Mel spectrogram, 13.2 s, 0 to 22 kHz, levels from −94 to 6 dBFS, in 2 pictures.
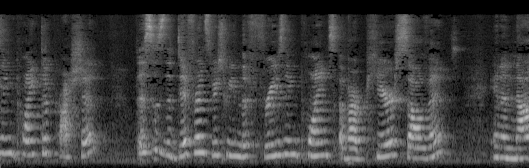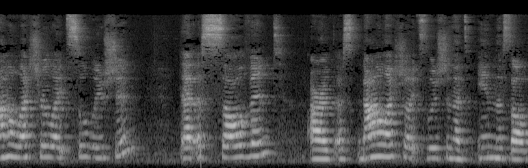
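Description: A brief click at 9.11 s is a repeated buffer: new audio arrived late, so one tiny 2.9 ms block, fitting a 128-sample buffer, played twice.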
